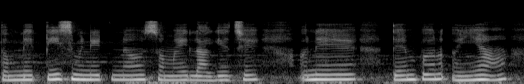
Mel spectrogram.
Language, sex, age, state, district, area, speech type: Gujarati, female, 30-45, Gujarat, Ahmedabad, urban, spontaneous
